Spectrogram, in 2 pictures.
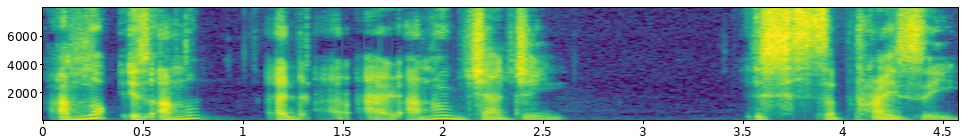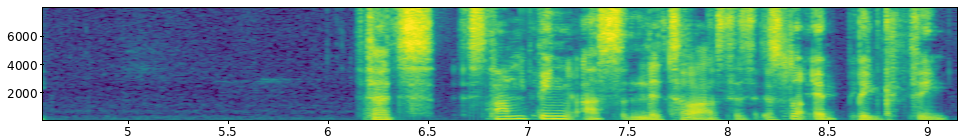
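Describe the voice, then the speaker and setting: A church member delivers a casual, indignant monologue about a dispute, his slightly husky, medium-pitched voice animated yet unhurried. He pauses often and keeps restarting sentences as he works through his point. The recording is dry and close, with no room sound.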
